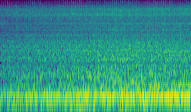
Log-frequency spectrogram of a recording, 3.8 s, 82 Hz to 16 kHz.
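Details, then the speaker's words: Honda Civic D16Y7 non-VTEC with mild rod knock from severe overheating (rod bearings shrunk), after adding Lucas Oil Stabilizer and warming up: steady idle, low even drone, no clear clatter or knock even on revving; a decent improvement. "this actually sounds like a pretty good running civic engine right now yeah no no platter or knock on the rev up"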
